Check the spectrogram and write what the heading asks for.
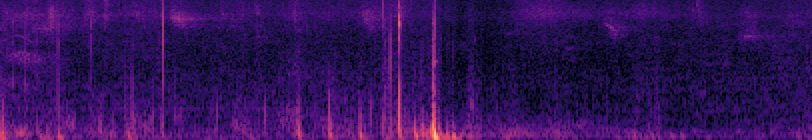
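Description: Irregular knocks and taps on a hard surface. The loudest is a pair of heavy thumps about two seconds in, and it goes quieter near the end.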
